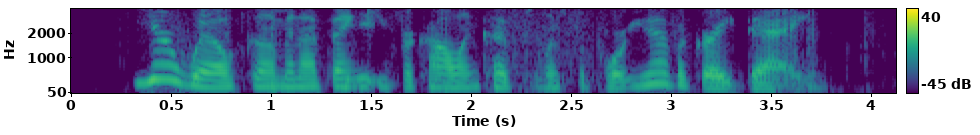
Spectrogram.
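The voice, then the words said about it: Alabama Southern accent. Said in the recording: “I like your accent. ... I'm from Alabama. ... It's very cute.”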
